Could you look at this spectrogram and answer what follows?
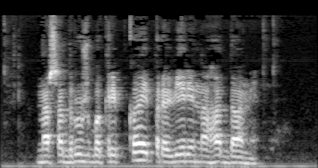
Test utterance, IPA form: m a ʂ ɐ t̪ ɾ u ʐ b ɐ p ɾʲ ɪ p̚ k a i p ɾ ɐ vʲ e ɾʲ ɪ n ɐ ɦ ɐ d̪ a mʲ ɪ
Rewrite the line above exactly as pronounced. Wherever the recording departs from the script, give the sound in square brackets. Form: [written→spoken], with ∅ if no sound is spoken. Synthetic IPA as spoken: [m→n] a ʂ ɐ [t̪→d̪] ɾ u ʐ b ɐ [p→k] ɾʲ ɪ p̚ k a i p ɾ ɐ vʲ e ɾʲ ɪ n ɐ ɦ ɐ d̪ a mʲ ɪ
